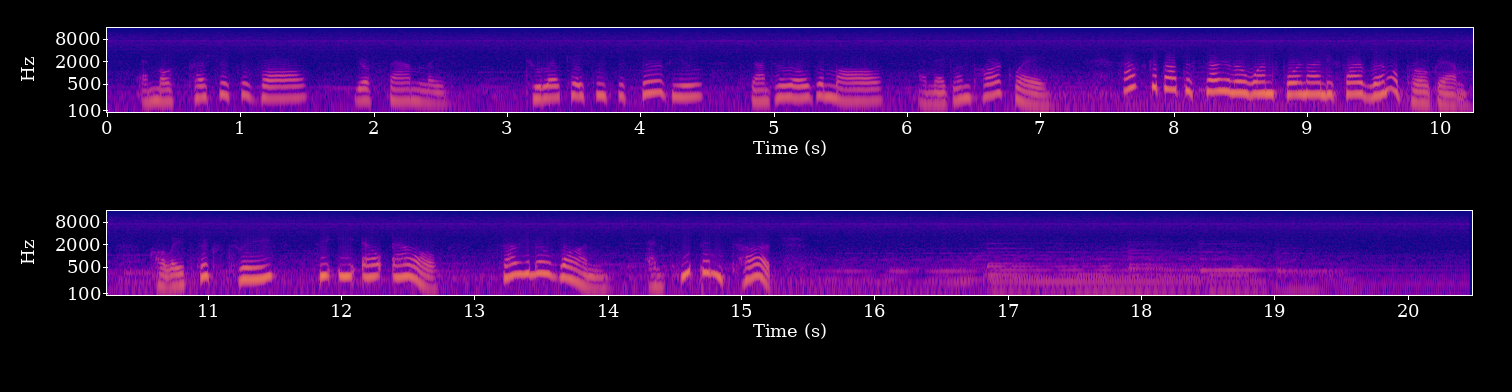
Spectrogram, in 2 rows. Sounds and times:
Music: 0.0s - 20.4s
Speech: 0.2s - 2.6s, 3.2s - 15.5s.

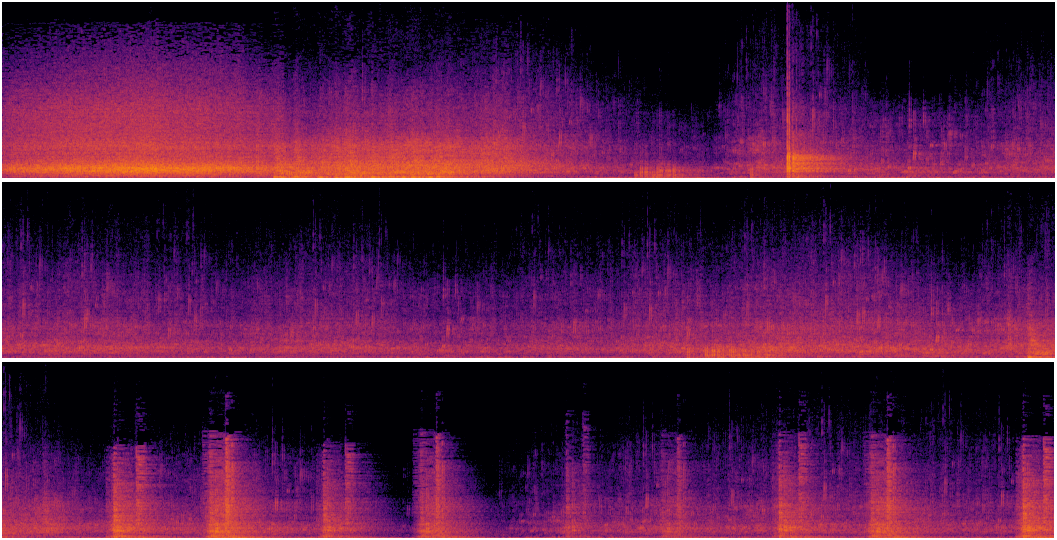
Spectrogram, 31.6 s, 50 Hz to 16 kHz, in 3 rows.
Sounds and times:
Stream: 0.0s - 31.5s.

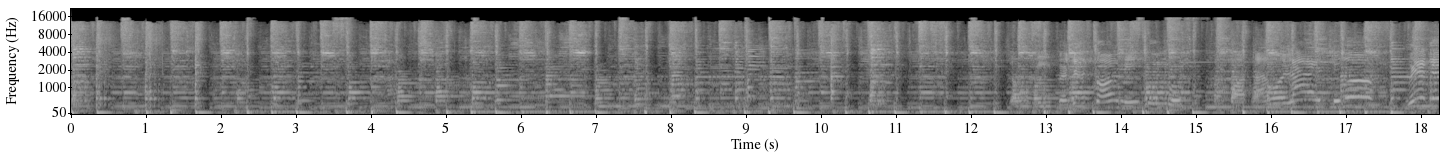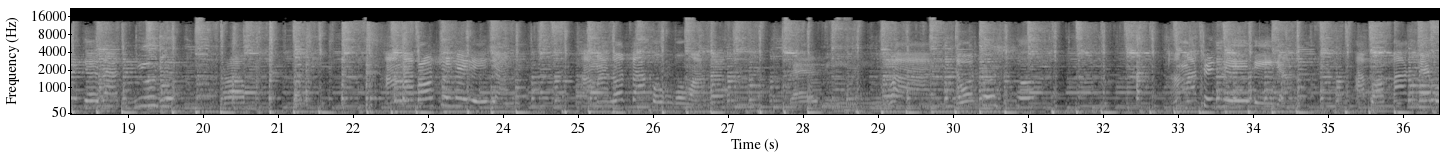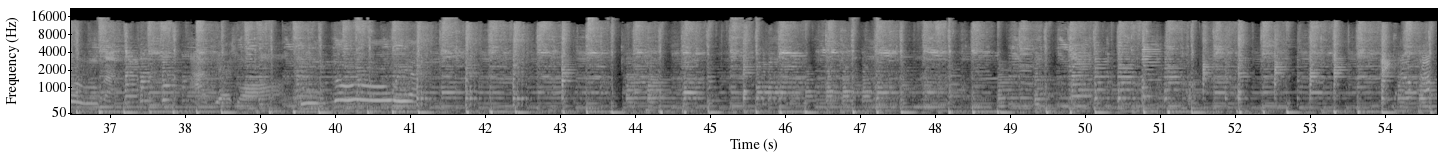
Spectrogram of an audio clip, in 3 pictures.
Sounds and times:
Music: 0.0s - 54.7s.

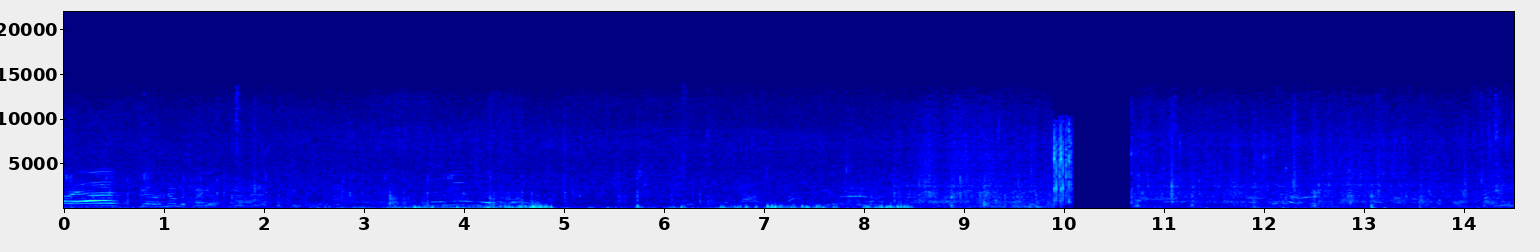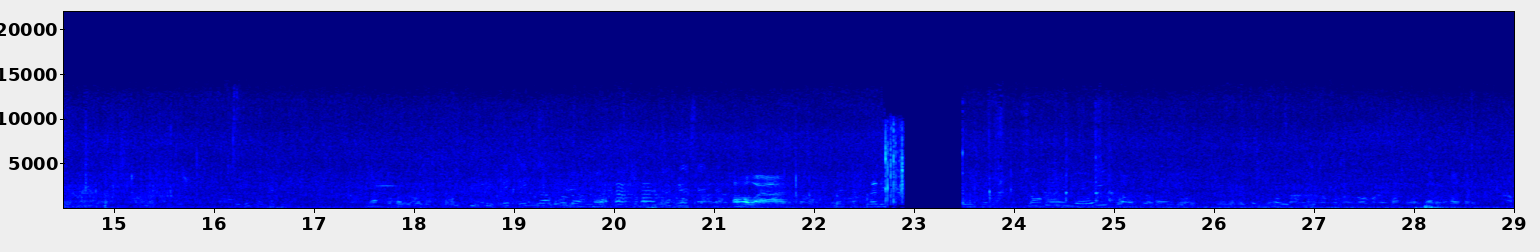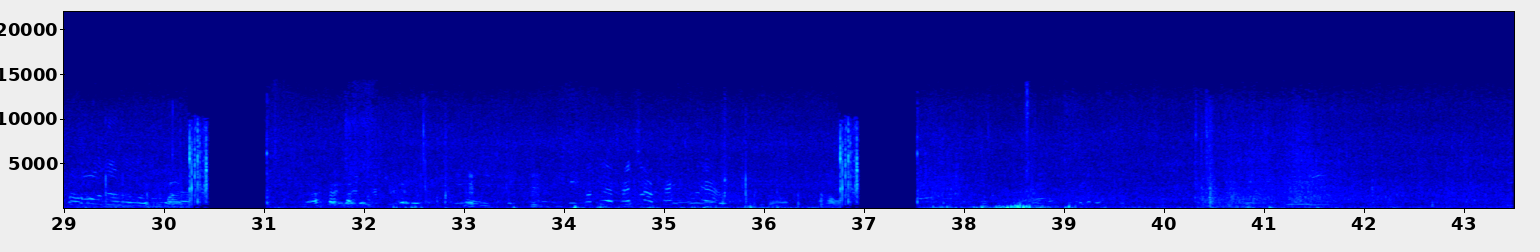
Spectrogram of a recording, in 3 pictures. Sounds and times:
Stream: 0.0s - 43.5s.

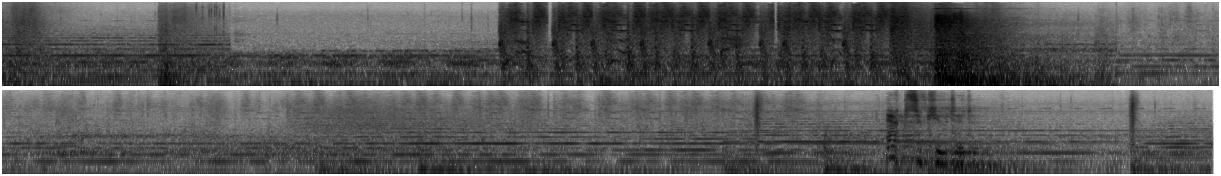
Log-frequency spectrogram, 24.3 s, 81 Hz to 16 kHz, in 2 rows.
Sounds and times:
Speech: 21.0s - 22.1s.

